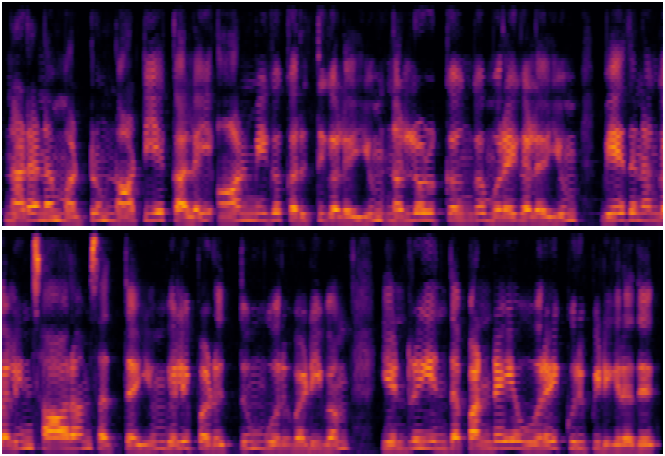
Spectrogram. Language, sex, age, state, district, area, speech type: Tamil, female, 18-30, Tamil Nadu, Vellore, urban, read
